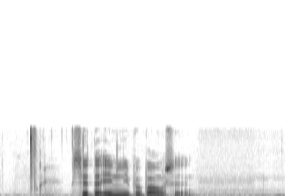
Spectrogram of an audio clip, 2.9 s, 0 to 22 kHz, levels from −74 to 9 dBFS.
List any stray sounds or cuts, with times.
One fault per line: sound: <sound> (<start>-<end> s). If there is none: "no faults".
no faults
